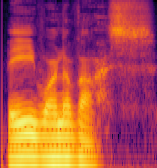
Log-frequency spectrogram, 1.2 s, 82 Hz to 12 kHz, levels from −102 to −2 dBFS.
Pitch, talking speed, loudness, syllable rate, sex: 100 Hz, 205 wpm, -15 LUFS, 4.4 syllables/s, male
